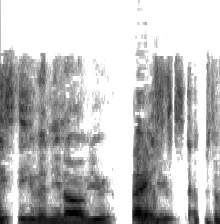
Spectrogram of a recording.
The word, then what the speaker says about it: Stephen: I mean, you say Stephan. I'm like, okay. It's Stephen.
